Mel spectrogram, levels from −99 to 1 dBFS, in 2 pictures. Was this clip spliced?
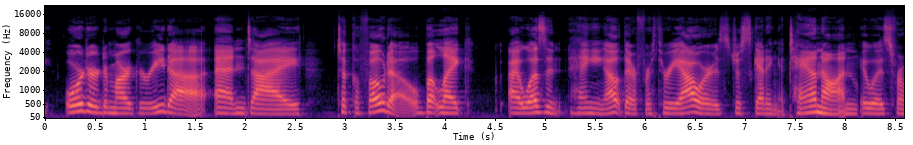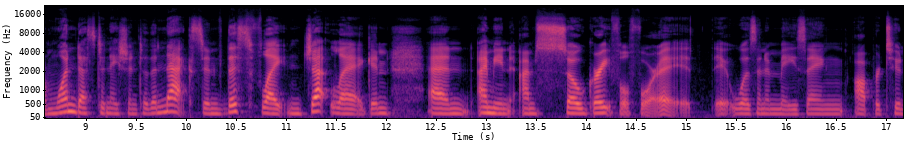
yes; 1 cut; at 8.1 s

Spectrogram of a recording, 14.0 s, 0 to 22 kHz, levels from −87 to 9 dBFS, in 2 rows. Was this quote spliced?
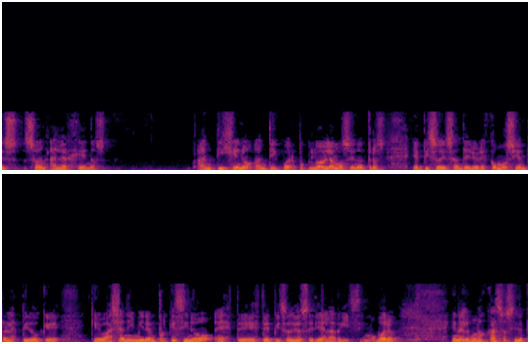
no; 0 cuts

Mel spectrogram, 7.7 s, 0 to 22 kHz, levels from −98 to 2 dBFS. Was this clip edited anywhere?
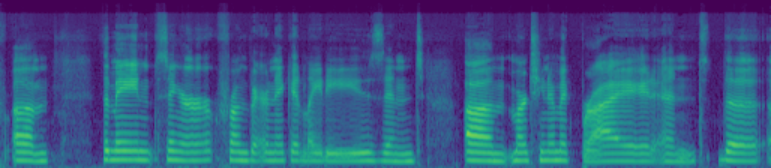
no; 0 cuts

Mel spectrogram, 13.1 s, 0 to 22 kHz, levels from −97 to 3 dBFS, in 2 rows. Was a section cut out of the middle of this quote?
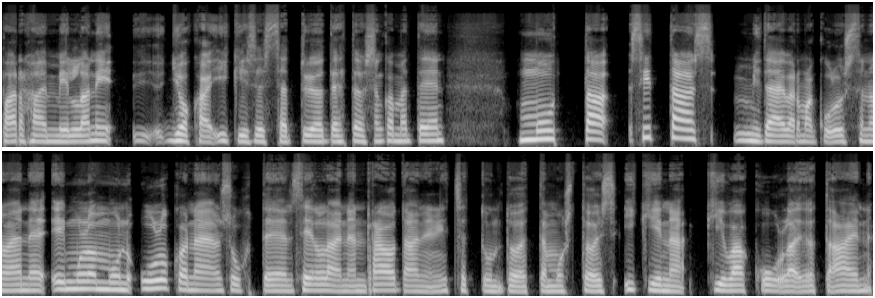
yes; 1 cut; at 2.8 s

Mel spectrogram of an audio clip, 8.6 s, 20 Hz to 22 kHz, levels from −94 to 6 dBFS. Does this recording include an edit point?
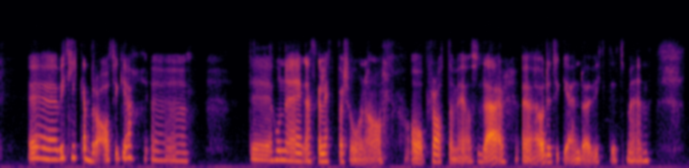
no; 0 cuts

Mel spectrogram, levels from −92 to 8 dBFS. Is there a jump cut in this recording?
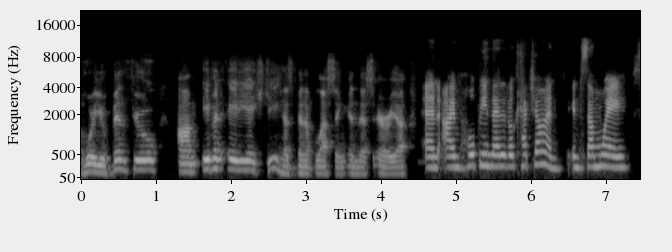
yes; 1 cut; at 4.4 s

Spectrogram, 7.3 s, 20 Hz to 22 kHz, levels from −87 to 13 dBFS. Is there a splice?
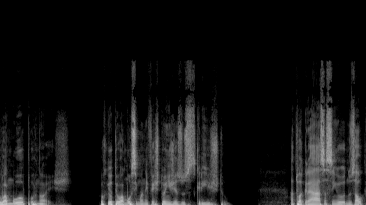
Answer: no; 0 cuts

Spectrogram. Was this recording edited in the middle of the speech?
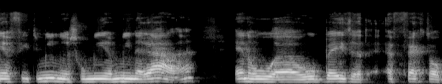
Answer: no; 0 cuts

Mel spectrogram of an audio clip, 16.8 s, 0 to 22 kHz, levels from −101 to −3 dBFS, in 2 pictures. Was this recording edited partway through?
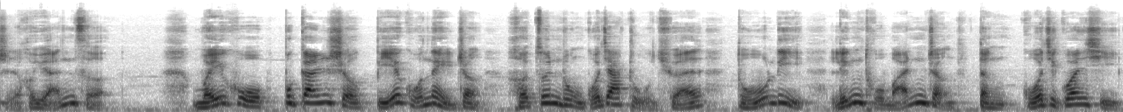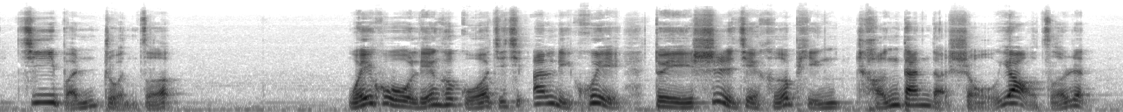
no; 0 cuts

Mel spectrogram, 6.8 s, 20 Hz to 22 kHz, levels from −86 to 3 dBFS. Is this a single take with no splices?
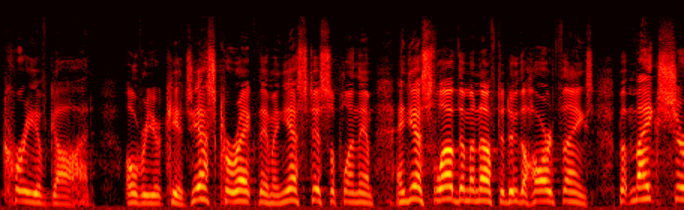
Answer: yes; 0 cuts

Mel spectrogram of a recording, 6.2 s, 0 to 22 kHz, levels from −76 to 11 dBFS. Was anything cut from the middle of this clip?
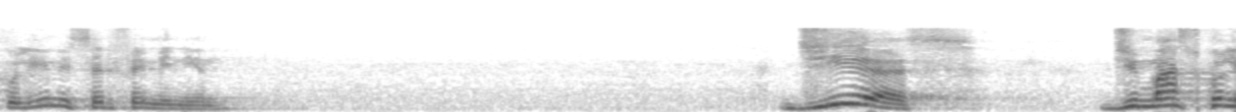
no; 0 cuts

